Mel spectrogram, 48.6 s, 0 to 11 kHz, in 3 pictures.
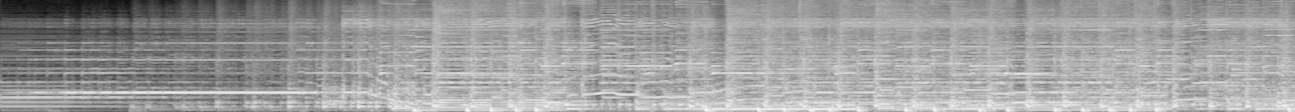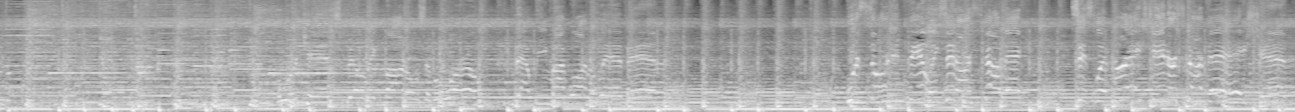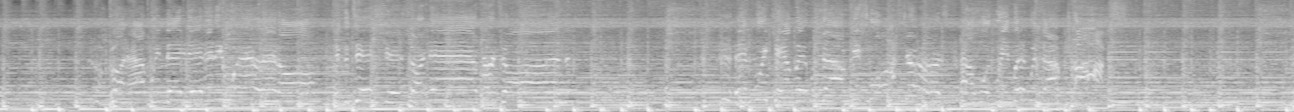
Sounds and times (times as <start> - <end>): Music: 0.0 - 48.5.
